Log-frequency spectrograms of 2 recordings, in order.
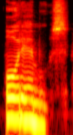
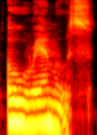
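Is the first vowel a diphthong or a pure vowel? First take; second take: pure vowel; diphthong. First: The first vowel is a single pure vowel. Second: The first vowel glides as a diphthong. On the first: The speaker calls it right. "It's oremus" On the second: The speaker calls it wrong. "we don't want diphthongs. We're not going to say oremus"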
